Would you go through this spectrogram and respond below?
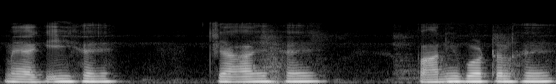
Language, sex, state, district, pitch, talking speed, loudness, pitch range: Hindi, male, Bihar, Gopalganj, 130 Hz, 75 wpm, -17 LUFS, 110-130 Hz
